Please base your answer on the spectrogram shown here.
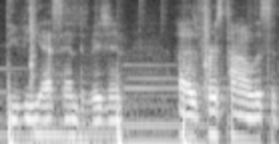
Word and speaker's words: DVSN: I believe it's pronounced DVSN Division.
